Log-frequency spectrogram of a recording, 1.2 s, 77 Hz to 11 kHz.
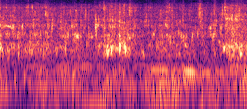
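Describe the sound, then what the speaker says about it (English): A foot dipping into hot spring water of about 30 to 35 degrees in Egypt: brief close sloshing and trickling with soft splashes, continuous throughout the short moment. "let's do a toe dip right now to see how warm it is"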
